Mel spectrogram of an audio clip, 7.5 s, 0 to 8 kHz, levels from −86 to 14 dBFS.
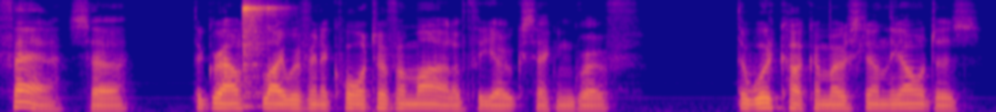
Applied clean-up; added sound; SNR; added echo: none; Tambourine; -1 dB; none.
